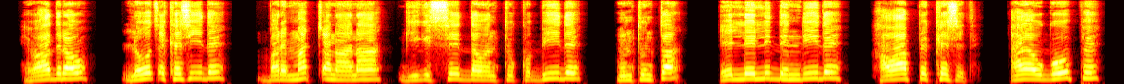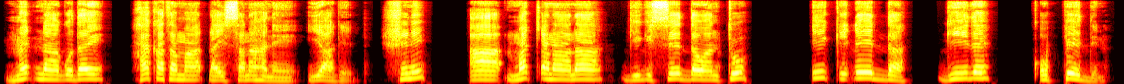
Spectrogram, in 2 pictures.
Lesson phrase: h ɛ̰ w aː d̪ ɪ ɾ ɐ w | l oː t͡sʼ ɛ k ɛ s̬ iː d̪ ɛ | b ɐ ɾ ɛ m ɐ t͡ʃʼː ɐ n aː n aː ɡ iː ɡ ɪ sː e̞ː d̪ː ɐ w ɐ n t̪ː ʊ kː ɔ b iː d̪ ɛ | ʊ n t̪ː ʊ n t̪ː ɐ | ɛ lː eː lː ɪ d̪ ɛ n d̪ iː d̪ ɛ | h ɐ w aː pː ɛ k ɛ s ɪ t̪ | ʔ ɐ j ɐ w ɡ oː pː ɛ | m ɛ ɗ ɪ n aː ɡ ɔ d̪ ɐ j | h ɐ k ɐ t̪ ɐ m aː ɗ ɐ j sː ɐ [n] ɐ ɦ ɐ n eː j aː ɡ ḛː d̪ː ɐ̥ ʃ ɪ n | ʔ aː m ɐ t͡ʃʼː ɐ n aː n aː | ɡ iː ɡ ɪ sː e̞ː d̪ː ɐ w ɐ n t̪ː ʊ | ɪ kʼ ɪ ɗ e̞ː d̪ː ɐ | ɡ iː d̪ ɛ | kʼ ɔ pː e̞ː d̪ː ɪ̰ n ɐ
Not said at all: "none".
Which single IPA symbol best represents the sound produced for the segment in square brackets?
n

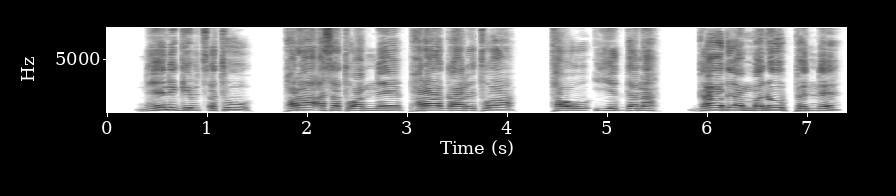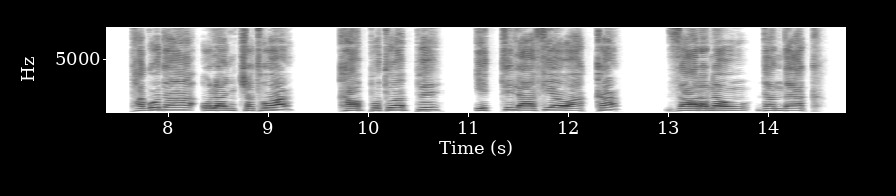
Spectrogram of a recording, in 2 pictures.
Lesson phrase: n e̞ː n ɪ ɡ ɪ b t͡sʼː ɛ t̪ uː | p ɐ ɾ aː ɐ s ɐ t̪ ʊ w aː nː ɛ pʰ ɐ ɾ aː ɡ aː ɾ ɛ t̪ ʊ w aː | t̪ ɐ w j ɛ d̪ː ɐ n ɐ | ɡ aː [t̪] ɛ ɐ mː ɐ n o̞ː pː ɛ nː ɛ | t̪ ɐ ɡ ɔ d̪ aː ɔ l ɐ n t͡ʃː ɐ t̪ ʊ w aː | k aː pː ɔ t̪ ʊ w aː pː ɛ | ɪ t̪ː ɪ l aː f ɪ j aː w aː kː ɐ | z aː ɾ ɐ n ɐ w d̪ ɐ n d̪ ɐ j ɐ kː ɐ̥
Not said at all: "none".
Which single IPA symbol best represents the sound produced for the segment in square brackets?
d̪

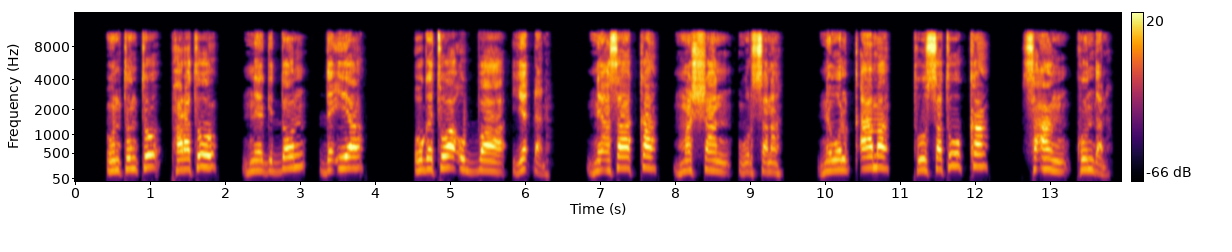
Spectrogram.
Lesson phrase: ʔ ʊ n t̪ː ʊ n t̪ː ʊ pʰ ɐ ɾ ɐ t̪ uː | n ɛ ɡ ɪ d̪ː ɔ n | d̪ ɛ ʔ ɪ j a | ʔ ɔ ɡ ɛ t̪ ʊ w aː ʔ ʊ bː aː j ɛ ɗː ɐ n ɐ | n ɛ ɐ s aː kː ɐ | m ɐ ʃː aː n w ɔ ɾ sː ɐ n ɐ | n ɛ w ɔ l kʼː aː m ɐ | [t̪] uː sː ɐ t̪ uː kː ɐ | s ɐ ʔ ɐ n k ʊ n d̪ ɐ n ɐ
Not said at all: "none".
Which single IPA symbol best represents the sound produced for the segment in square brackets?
t̪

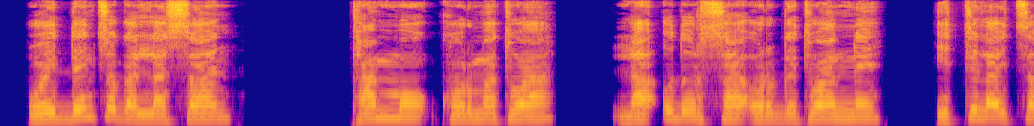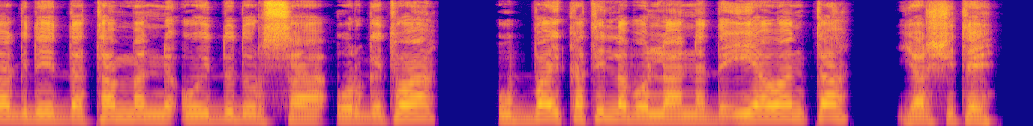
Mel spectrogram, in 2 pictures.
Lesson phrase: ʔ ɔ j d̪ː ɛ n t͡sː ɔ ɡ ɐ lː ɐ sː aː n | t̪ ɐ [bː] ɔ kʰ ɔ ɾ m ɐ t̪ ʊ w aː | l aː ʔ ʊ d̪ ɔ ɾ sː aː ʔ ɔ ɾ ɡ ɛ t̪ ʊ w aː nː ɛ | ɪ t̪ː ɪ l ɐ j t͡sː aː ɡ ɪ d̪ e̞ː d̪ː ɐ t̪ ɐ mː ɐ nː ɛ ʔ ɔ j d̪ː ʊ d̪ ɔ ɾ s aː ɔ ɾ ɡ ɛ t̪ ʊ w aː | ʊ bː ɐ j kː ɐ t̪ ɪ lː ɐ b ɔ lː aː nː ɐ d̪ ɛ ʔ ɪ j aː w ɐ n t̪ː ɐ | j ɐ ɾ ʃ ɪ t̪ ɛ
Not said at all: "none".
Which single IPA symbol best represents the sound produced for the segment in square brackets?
mː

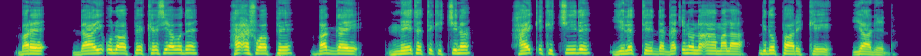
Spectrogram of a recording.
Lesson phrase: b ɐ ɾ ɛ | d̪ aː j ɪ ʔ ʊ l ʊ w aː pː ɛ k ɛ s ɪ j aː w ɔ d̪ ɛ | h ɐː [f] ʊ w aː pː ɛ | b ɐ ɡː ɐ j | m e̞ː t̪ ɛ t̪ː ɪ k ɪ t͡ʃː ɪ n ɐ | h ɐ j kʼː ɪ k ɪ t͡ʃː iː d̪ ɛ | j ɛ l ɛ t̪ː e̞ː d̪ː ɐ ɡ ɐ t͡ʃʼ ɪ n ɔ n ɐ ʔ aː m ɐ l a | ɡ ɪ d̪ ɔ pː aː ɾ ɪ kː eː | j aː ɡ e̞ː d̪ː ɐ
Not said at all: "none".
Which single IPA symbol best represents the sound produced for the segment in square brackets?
ʃ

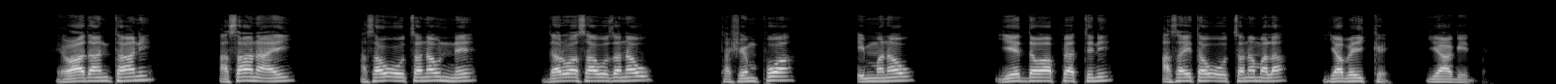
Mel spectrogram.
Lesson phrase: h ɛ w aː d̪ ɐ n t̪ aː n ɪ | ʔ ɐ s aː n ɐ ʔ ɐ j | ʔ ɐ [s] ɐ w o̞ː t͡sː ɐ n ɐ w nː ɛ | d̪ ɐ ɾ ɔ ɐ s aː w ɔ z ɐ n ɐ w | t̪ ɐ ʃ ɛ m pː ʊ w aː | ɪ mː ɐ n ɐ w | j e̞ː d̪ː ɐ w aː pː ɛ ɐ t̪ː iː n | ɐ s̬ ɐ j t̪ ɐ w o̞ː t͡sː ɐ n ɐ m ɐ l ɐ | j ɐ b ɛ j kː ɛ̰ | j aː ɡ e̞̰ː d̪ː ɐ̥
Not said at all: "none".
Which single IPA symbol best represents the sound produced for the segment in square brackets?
s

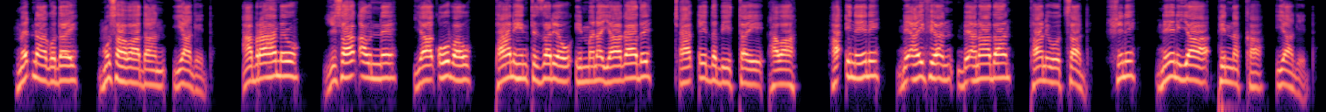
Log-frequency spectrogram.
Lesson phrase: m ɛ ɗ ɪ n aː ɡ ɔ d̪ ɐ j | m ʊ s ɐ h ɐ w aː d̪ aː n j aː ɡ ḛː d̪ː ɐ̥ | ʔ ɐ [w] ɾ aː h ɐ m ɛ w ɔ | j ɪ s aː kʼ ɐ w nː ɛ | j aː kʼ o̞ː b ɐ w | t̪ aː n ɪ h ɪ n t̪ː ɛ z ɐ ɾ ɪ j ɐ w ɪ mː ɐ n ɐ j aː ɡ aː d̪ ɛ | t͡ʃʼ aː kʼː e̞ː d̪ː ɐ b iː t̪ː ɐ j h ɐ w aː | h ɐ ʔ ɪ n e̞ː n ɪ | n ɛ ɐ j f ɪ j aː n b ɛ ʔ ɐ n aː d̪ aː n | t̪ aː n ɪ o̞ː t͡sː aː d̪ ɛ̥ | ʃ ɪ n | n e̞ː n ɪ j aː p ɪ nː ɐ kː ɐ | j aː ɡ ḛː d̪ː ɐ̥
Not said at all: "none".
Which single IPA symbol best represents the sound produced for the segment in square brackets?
b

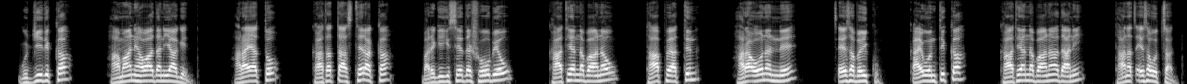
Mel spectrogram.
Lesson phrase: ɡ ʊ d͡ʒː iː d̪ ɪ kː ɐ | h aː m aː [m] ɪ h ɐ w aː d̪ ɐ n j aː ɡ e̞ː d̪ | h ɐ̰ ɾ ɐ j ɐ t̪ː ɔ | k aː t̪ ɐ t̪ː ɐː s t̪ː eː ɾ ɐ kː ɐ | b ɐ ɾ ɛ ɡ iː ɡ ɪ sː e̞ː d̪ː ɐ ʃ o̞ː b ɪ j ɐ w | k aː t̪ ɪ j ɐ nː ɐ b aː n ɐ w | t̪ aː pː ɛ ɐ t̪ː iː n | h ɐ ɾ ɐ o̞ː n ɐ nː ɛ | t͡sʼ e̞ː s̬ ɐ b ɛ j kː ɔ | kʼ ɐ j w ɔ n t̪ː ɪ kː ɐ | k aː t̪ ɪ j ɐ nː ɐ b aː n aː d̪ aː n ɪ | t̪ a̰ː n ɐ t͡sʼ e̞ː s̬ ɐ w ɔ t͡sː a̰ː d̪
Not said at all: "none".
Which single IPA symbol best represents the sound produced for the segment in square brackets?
n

